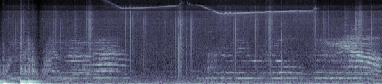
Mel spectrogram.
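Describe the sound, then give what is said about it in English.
A badly pressed vinyl record plays backwards, its warbling, smeared voices and music running in reverse, with crackles and clicks, while a thin, steady high-frequency whine from the bad pressing drifts slowly above everything. “That's just a bad record pressing. That's some high frequency whine in there. Listen to it backwards.”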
